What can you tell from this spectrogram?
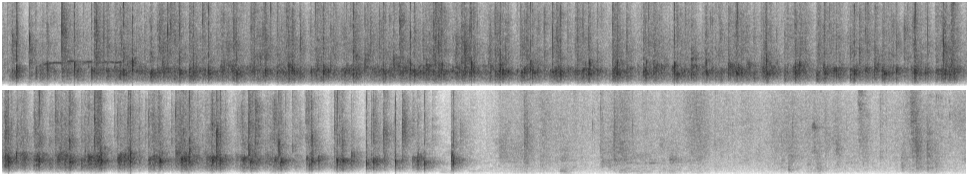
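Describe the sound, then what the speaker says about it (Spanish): Loud, sustained applause from a crowd for about fourteen seconds, then fading to a few scattered claps and murmurs. "despidámoslo con un aplauso"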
